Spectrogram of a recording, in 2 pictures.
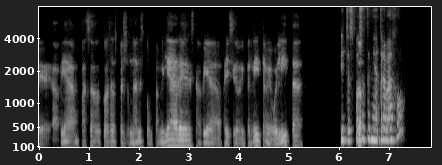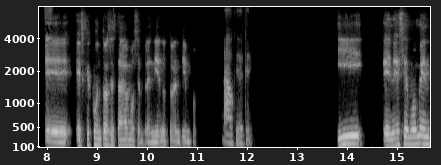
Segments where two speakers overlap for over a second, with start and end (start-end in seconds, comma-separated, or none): none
